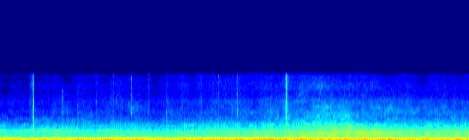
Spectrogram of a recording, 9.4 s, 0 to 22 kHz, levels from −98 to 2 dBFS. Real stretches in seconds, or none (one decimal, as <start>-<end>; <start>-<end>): 2.2-3.0; 4.3-4.8

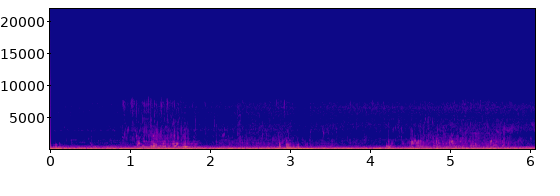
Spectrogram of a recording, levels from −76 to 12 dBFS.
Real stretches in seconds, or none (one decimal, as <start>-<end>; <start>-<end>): none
